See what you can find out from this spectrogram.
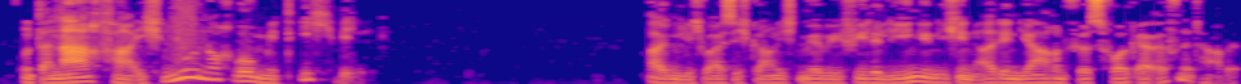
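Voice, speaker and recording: Casting: a man playing a weary, self-satisfied engineer boss muttering low, husky and dark, story reading. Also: exaggerated voice. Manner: muttering to himself, low and quiet. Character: aging male chief engineer, smug and weary.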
